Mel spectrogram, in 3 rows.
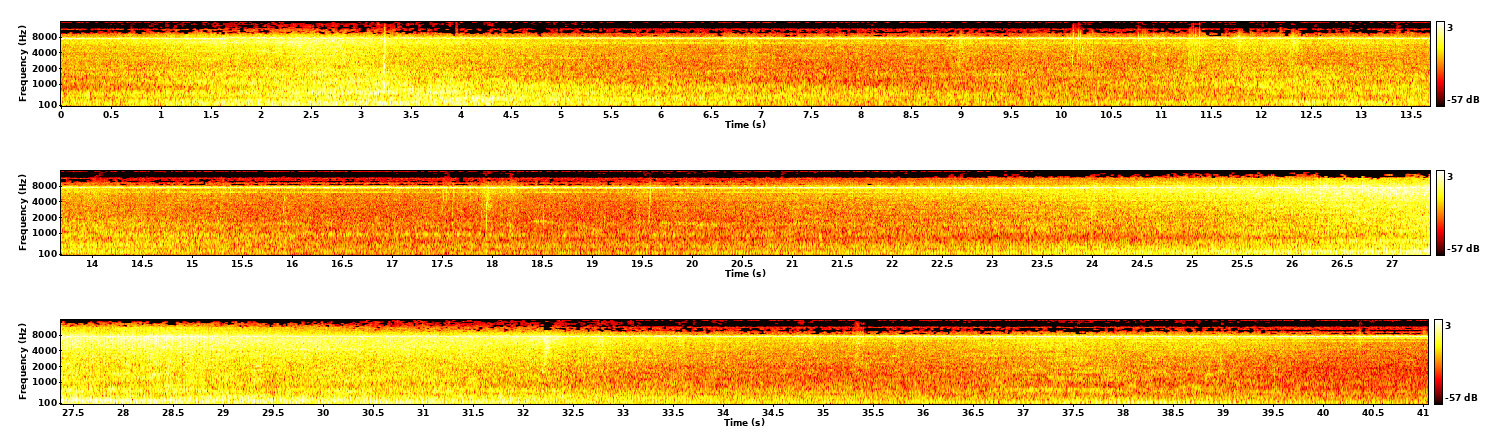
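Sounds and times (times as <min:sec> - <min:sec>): passing vehicle engine hum: 0:00.0 - 0:41.0.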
